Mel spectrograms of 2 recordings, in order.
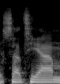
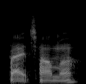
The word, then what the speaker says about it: Saitama: I forget his I say his name wrong. Satyama or some like that. Saitama.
